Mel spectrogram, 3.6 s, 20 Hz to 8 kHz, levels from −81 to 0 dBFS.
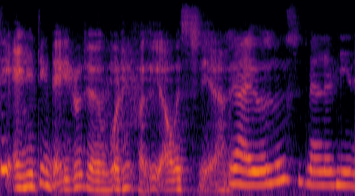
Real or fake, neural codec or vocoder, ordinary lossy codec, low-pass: fake; codec, 16 kHz, 1 kbps, FunCodec, trained on LibriTTS, 50 frames a second; none; 7.2 kHz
